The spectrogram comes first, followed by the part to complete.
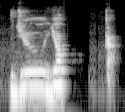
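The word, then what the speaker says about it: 十四日: But when it comes to the 14, this one you have to remember 14. It uses the same way of pronouncing as here. It uses the same pronounce as here. Here is yokka. Yoka. So when it comes to 14, it will be like ju yokka. You don't have to add nichi.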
